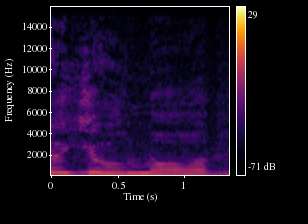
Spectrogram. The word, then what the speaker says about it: Yulmore: Welcome to Yulmore. Oh, I was pronouncing it correctly.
